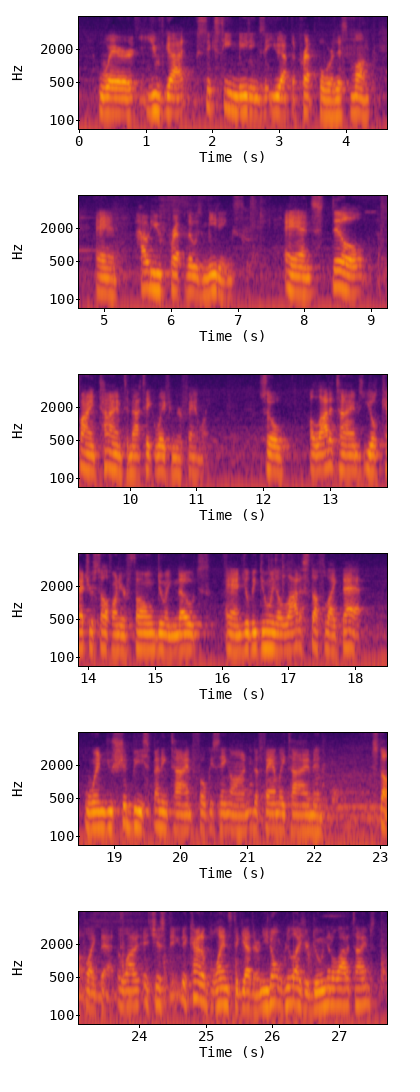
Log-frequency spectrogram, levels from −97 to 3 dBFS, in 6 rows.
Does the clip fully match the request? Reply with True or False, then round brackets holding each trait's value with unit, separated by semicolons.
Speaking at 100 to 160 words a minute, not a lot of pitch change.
False (195 wpm; 2.1 semitones)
